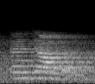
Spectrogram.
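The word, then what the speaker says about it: Thanjavur: इसके बाद the Raja Rajeshwaram temple was built in dash, dash की जगह आप आंसर फिल करेंगे तंजावर, क्या करेंगे तंजावर, इसकी स्पेलिंग है TH A N J A V U R, तंजावर, ठीक है।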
